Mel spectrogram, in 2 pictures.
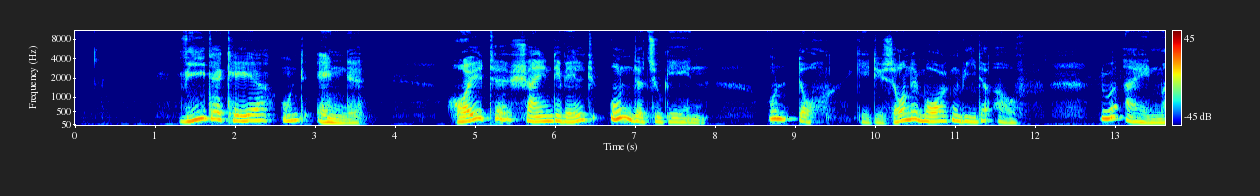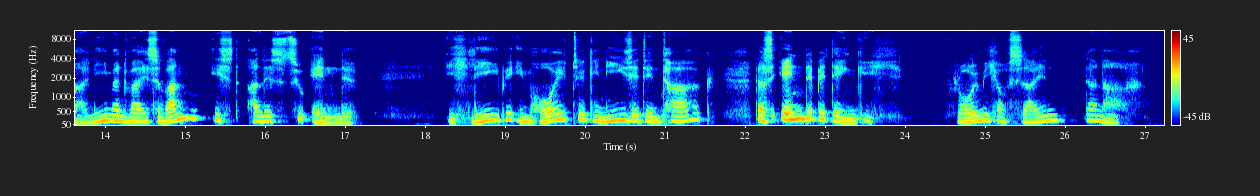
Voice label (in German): Wiederkehr und Ende, Lyrik, Gedichte eigene Lesung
